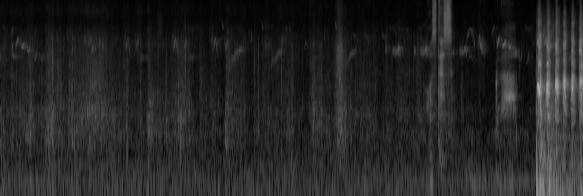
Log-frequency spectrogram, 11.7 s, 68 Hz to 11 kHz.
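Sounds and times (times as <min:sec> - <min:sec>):
hen clucking: 0:10.7 - 0:11.6.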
